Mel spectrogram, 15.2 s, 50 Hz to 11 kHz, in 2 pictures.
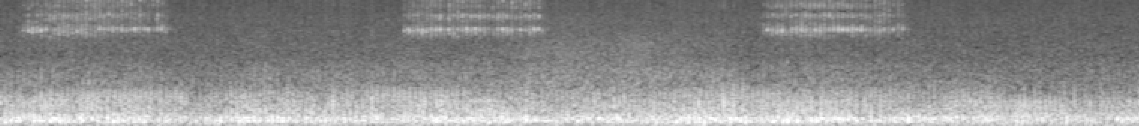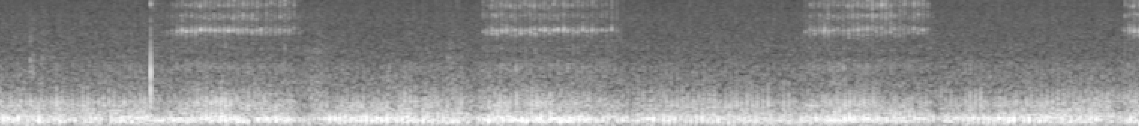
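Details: Contented foster kittens snoozing after lunch on 18 December give a very loud, steady, low rumbling purr, with a faint high-pitched whine pulsing in about every two seconds throughout.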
